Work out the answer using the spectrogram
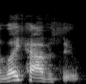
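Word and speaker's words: Lake Havasu: Wait, Jack, how do you say this? Uh uh Lake Havsu, thank you.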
